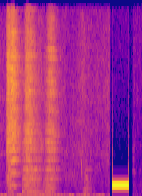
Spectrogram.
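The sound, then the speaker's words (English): A chair squeaks and creaks in a few quick, scratchy bursts, followed after a pause by a short, steady electronic beep. “Those chairs.”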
